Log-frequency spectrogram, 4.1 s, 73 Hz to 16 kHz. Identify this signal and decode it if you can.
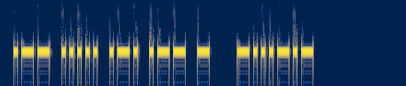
Morse code, heard as a keyed tone, about 30 wpm, 650 Hz. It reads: W5RWT <BK>
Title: SOTA QSO Practice 30wpm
